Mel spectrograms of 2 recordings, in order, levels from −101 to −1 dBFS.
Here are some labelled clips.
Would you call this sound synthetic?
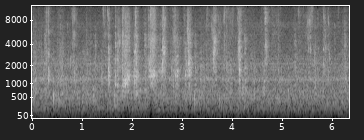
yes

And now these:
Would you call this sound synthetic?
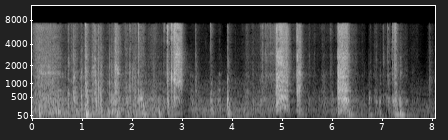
yes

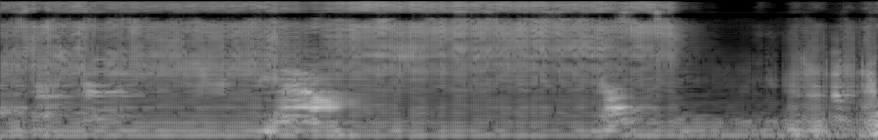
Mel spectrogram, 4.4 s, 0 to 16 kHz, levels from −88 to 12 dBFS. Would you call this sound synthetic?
yes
